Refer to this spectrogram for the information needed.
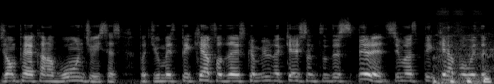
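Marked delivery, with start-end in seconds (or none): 1.4-4.9 bad French accent that slides into a Russian accent. Retelling a warning Jean-Pierre gives, in a Jean-Pierre voice sounding Russian. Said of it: "He sounds Russian".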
